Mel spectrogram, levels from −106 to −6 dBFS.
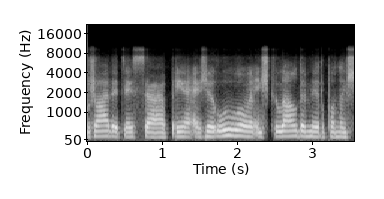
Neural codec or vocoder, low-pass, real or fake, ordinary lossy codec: codec, 16 kHz, 0.5 kbps, FreqCodec, larger model; 7.2 kHz; fake; Opus, 32 kbps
